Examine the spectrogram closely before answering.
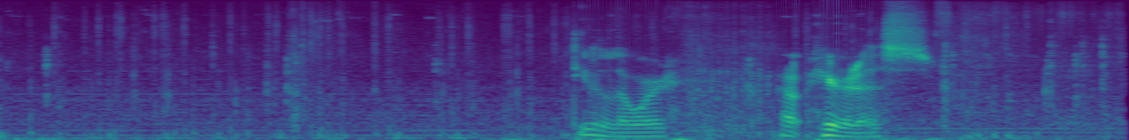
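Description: Hooves thud softly on grass at a steady trot.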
